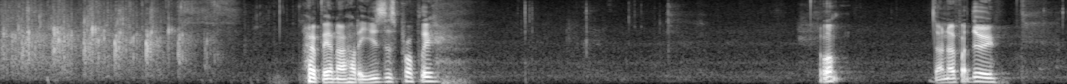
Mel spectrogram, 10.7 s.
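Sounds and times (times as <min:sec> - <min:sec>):
audience clapping: 0:00.0 - 0:02.5
speech: 0:03.1 - 0:04.6, 0:08.2 - 0:08.4, 0:09.3 - 0:10.1.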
